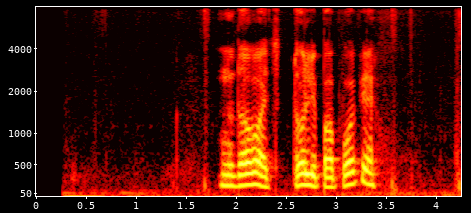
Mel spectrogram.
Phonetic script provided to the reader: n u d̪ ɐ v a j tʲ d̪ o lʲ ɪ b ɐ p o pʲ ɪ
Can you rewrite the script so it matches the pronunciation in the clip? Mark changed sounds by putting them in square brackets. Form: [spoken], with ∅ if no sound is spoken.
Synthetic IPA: n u d̪ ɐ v a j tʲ [t̪] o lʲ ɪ [p] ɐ p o pʲ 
